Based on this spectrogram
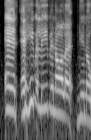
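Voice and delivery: normal talking voice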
